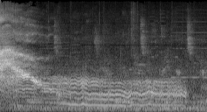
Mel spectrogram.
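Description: A civet growls in a long, tonal, wavering moan that rises and dips for several seconds before breaking off. It makes this sound when it feels threatened, warning people nearby to keep away.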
